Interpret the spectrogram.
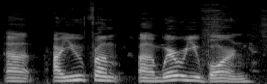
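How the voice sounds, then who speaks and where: A man's voice: on the high side, a little slow, a bit bright. A man from the United States talking casually on a call in a hesitant, polite, questioning way. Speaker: call recipient recording a scam call. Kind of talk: casual phone conversation. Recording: faint noise with clicks.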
